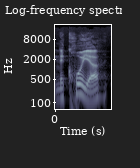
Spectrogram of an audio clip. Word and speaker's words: Nicoya: I hope I'm saying that right. Nicoya, N-I-C-O-Y-A Peninsula.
